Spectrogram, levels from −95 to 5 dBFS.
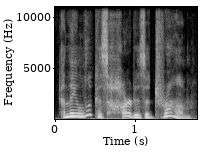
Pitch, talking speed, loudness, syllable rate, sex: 255 Hz, 270 wpm, -16 LUFS, 4.9 syllables/s, female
